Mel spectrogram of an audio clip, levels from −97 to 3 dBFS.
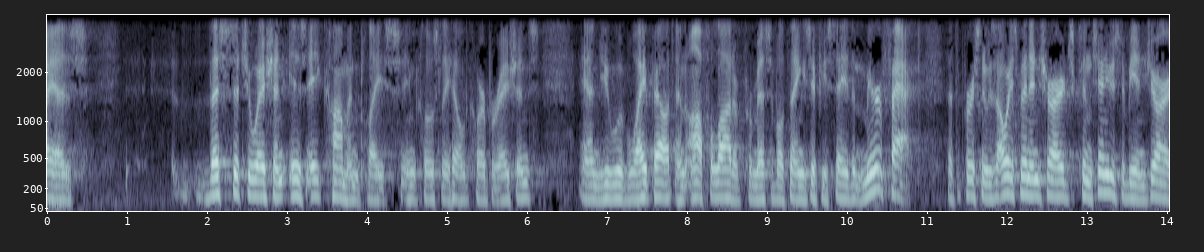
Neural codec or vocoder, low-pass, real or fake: none; 3.6 kHz; real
